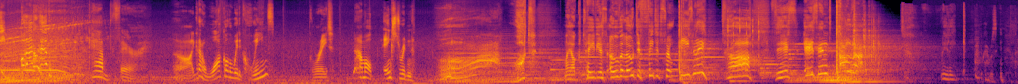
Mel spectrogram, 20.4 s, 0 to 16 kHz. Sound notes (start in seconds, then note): 8.6 angry growl; 16.7 clattering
